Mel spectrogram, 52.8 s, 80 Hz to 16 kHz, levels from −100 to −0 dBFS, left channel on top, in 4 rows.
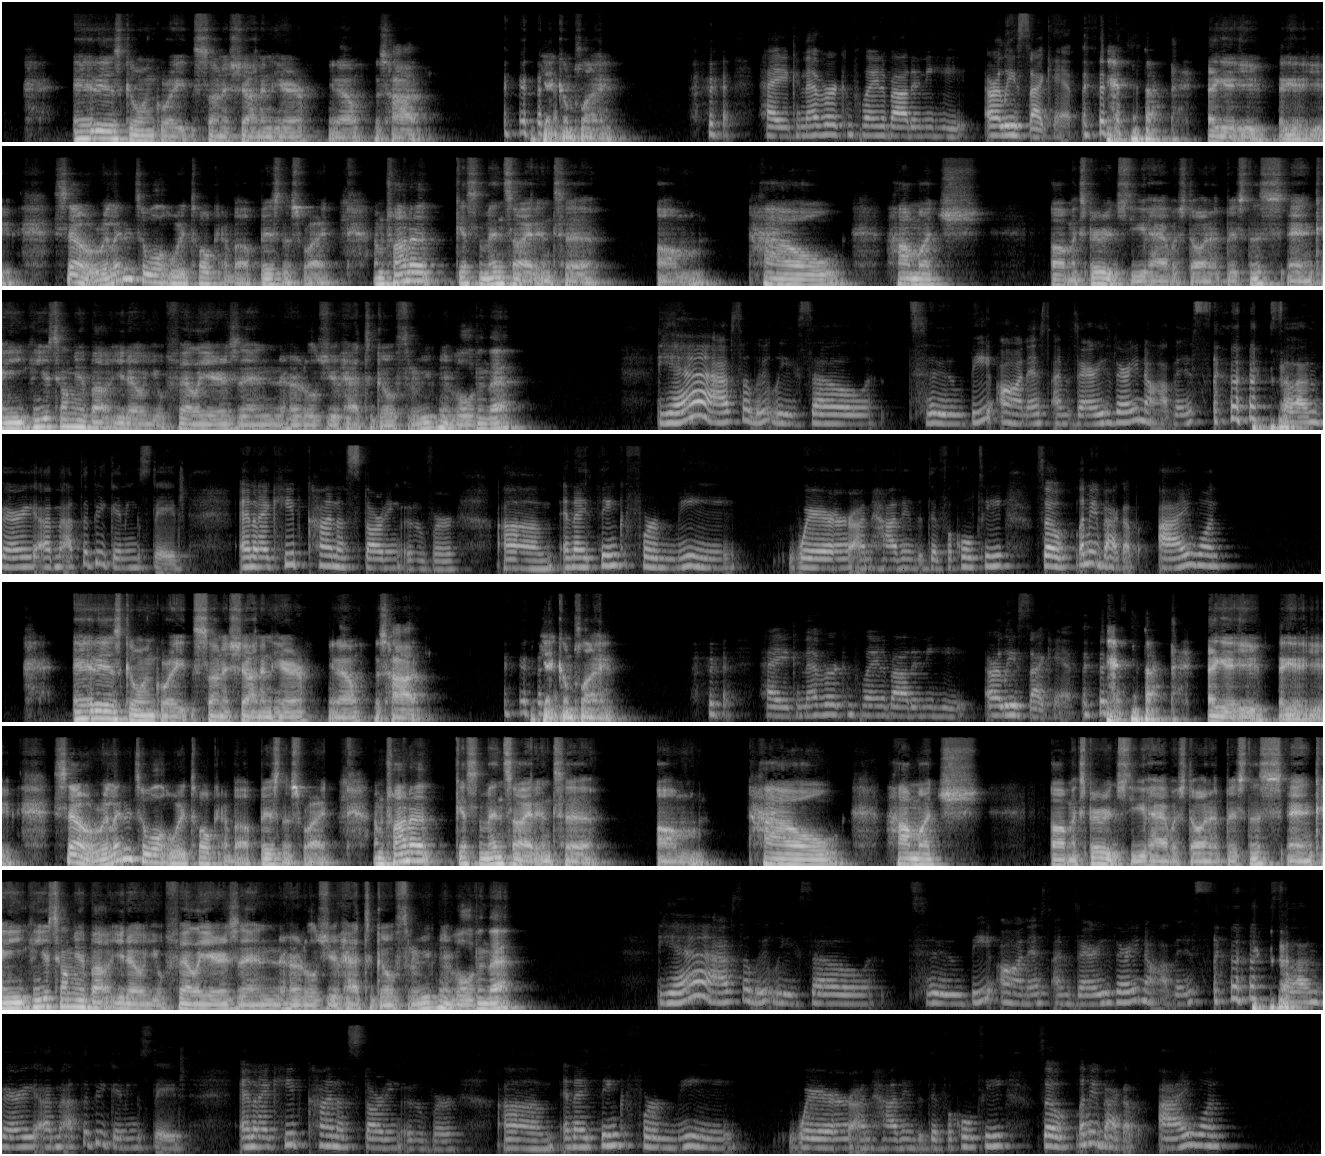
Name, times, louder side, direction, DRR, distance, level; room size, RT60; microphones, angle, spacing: voice 1, 0.2-4.3 5.4-6.1 11.0-19.2 19.8-20.3 20.7-23.0 23.7-31.5 39.2-39.3, right 4 dB, 40° right, 0.4 m, -32 dB
voice 2, 5.0-5.3 7.1-7.3 7.6-11.1 33.0-35.1 35.6-47.0 47.5-49.8 50.0-51.8, left 4 dB, 45° left, 0.5 m, -41 dB
8.6 x 4.9 x 3.2 m
head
